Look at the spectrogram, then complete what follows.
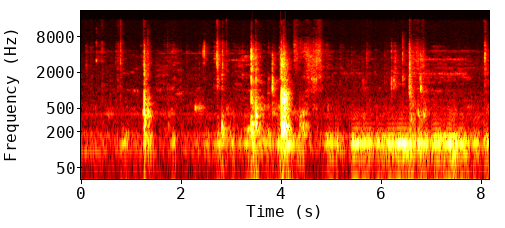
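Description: Scissors snipping decorative adhesive tape and being handled on a tabletop: a few scattered sharp clicks, the loudest about four seconds in. A low hum comes in about halfway.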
